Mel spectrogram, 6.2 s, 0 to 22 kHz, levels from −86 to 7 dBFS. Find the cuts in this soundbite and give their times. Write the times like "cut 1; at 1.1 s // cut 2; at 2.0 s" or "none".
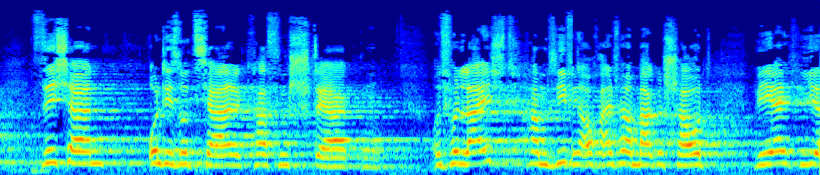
cut 1; at 4.3 s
